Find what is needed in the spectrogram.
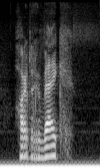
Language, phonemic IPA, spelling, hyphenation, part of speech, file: Dutch, /ˌɦɑr.dərˈʋɛi̯k/, Harderwijk, Har‧der‧wijk, proper noun, Nl-Harderwijk.ogg
- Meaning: 1. Harderwijk (a city and municipality of Gelderland, Netherlands) 2. a hamlet in Opmeer, North Holland, Netherlands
